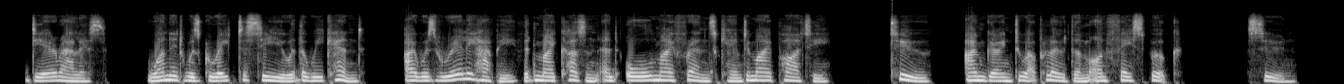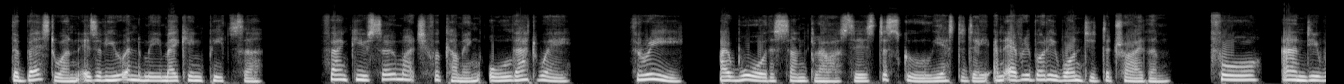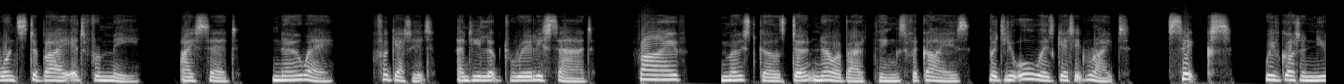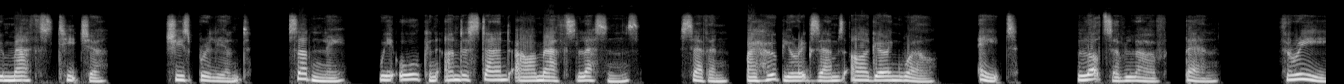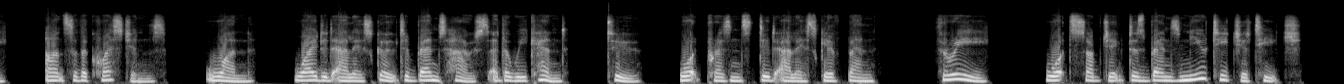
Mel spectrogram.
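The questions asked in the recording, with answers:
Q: Why did Alice go to Ben's house at the weekend?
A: For Ben's party

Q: What subject does Ben's new teacher teach?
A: Maths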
